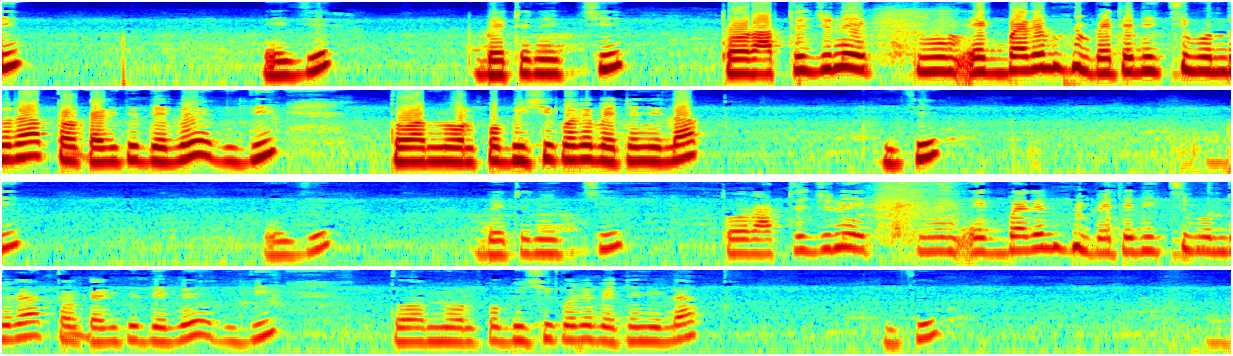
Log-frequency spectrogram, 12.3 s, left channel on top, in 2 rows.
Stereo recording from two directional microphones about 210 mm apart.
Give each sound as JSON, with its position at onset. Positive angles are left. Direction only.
{"t": 1.3, "sound": "speech", "side_deg": 30}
